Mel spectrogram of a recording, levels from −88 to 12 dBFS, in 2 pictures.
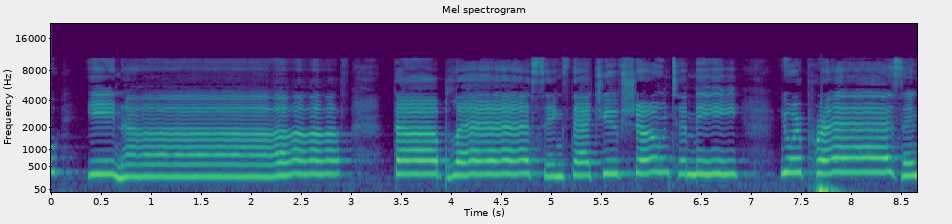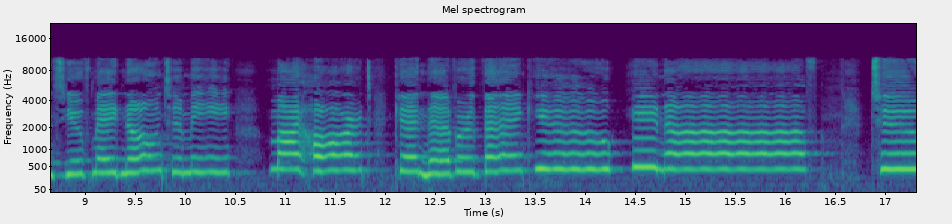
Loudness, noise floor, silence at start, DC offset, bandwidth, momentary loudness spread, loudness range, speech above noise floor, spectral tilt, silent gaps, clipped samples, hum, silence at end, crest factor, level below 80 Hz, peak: -17 LUFS; -48 dBFS; 0 s; under 0.1%; 11 kHz; 7 LU; 3 LU; 31 dB; -3.5 dB/octave; none; under 0.1%; none; 0 s; 18 dB; -36 dBFS; 0 dBFS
